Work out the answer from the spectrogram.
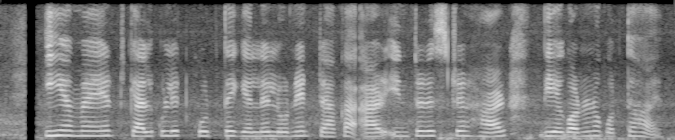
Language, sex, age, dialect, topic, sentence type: Bengali, female, 18-24, Northern/Varendri, banking, statement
